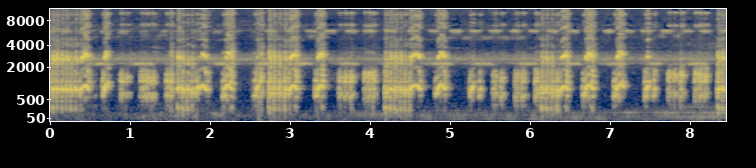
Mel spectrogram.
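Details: White-breasted waterhen, a recording kept for luring birds at night: fast, irregular bursts of harsh croaking notes, several running together, over a constant high-pitched whine.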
